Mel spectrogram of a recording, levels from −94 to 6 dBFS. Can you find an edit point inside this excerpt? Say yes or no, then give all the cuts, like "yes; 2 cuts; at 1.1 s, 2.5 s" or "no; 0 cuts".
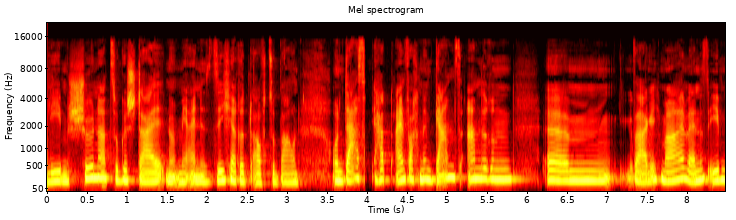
yes; 3 cuts; at 2.5 s, 4.0 s, 7.3 s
